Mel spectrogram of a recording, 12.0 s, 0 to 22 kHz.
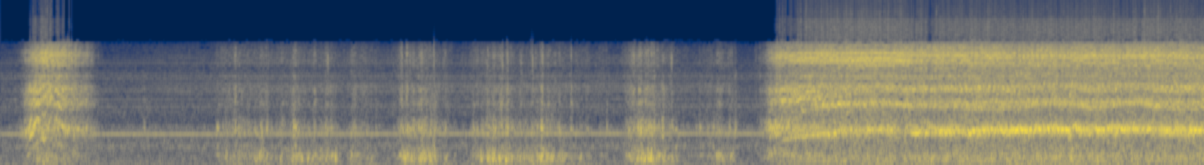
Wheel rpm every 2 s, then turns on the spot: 20, 20, 20, 30, 190, 220.
2-6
